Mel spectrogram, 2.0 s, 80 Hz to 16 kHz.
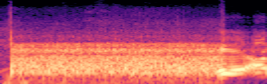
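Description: Steady hiss from a small Yaesu transceiver's loudspeaker, receiving on 2 m SSB with no signal: the narrow receive filter gives an even, muffled rush with no high end. A distant station's voice breaks through the hiss near the end.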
